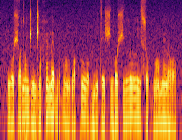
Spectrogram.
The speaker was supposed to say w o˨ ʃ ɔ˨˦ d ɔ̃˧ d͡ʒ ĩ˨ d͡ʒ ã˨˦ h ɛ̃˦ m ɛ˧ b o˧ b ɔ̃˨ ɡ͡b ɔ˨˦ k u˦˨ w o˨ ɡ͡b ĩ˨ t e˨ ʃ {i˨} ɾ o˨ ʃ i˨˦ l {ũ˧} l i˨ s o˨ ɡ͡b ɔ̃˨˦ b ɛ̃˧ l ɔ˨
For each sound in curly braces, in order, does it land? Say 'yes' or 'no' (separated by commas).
no, no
